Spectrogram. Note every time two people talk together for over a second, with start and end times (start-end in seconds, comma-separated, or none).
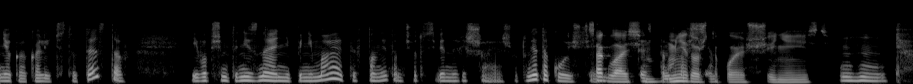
5.9-7.2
